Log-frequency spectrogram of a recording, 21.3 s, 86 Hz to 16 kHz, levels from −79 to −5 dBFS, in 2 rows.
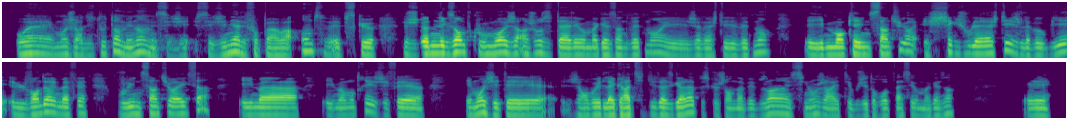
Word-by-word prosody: ouais, 135 0 0
moi, 125 +1 -3
je 125 - -5
leur 115 - -2
dis 110 0 -12
tout 135 - -7
le - - -11
temps: 165 +3 +2
«Mais 120 -5 -1
non, 155 +5 0
mais 115 -5 -4
c'est 100 -1 -11
gé 110 +3 -9
c'est 110 - -10
génial, 135 +9 +1
il - - -5
faut - - -5
pas 120 - -2
avoir 110 0 0
honte» 170 -1 -2
et - - -1
parce 115 - -9
que 120 -2 +2 0.3
je 120 -3 -3
donne 135 +4 +7
l'exemple 150 +3 +6
q - - -7
où 130 - 0
moi 150 +3 +5
j'ai 140 0 -1
un 130 - 0
jour 145 +3 -2
j'étais 120 -4 -3
allé 120 0 +5
au 120 - +2
magasin 115 0 0
de 115 - -11
vêtements 150 +5 -3
et 115 -4 -5
j'avais 110 +1 -4
acheté 110 +2 -6
des 110 - -2
vêtements, 145 +8 -5 0.3
et 120 -2 +1
il 115 - +2
me 120 - +1
manquait 120 +2 +7
une 125 -1 +1
ceinture, 135 - +1
et - - -8
je - - -3
sais 155 - 0
que 135 - -10
je 125 - -8
voulais 135 0 +3
l'acheter, 140 +6 +1
je 125 -6 -6
l'avais 115 0 -2
oublié, 125 +9 -2
et 125 - -5
le 115 -1 -4
vendeur, 130 +7 +4
il - - -2
m'a 120 -1 +3
fait: 135 +2 -4 0.3
«Vous 120 - -7
voulez 120 +2 +1
une 130 - -4
ceinture 130 +2 0
avec 130 0 +3
ça?». - - -2 0.3
Et 120 - -3
il 120 - -2
m'a 120 -1 +6 0.3
et - - -7
il - - -11
m'a 115 - -2
montré, 120 +8 -5
j'ai 115 -5 -9
fait, 120 +1 +2
heu, 110 -1 +1 0.4
et 120 - -4
moi 140 +4 +3
j'étais 115 -2 +1 0.2
j'ai 120 - -10
envoyé 115 +2 +1
de 120 - -4
la 120 -1 +6
gratitude 120 +1 +1
à 120 - +4
ce - - -9
gars-là, 125 +5 +4
parce 120 -5 -16
que - - -12
j'en 110 -1 -6
avais 110 0 -5
besoin, 130 +6 +1
et 125 - -4
sinon 120 +2 -7
j'aurais 110 -4 -2
été 110 - -10
obligé 105 +1 -9
de - - -9
repasser 110 +2 -6
au 115 - -7
magasin, 110 +5 -6 0.7
et 110 -1 0
120 Hz, 300 wpm, -24 LUFS, 115-135 Hz, 0.7 s, donne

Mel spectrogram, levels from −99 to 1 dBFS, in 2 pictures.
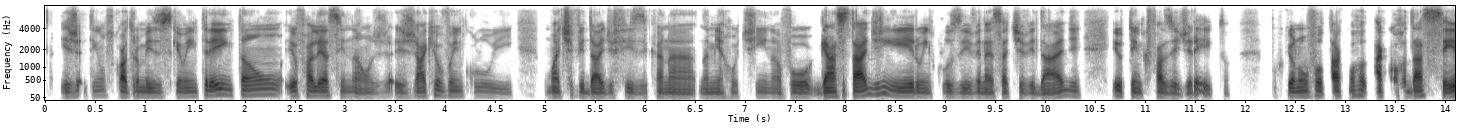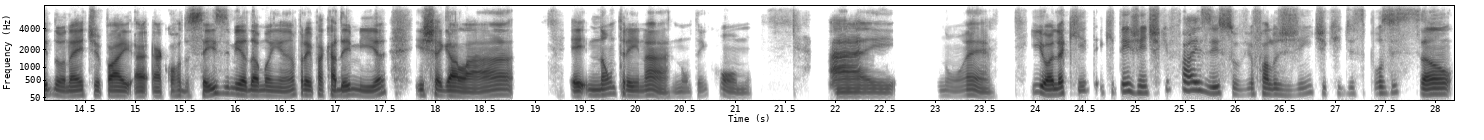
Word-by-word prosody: E 90 - -5
já - - -1
tem 105 +1 -13
uns 110 - -13
4 100 - 0
meses 95 -2 0
que - - -6
eu 95 - -6
entrei, 110 +6 +1
então 120 +1 -3
eu 105 - -2
falei 100 0 +2
assim: 100 +1 -1
"Não, 85 -3 -9
j 85 +4 -12
já 90 +2 -2
que - - -9
eu - - -5
vou 105 +1 -7
incluir 95 -4 -15 0.3
uma - - -3
atividade 85 0 -1
física 85 0 -7
na 80 -3 -5
na 85 +1 -10
minha 85 -2 -4
rotina, 90 +1 -10
vou 85 -1 -4
gastar 100 +1 +6
dinheiro, 105 -9 -1
inclusive, 90 0 -7
nessa 85 -2 -2
atividade, 90 +6 -2 0.3
eu - - +1
tenho 90 -2 -5
que - - -10
fazer 80 -5 -1
direito, - - -6 0.4
porque - - -13
eu 100 - +4
não 100 +1 -1
vou 105 +2 -2
estar 100 - +3
acor 110 +3 -5
acordar - - +2
cedo, 110 -3 +3
né 105 +2 +6
tipo 110 -1 -2
aí 105 -1 +6
a 100 -1 +2
acordo 100 +1 -2
6h30 115 -4 +3
pra 120 - +3
ir 115 - +3
pra - - +1
academia 110 -2 +2 0.3
e 120 - -3
chegar 110 -2 +7
lá, 105 +6 +3 0.6
eh, - - +4
não 120 +5 -2
treinar, 105 -7 +1
não 90 +1 -16
tem 100 +5 -20
como. 80 -3 -8 0.8
Ai 85 0 +2 0.4
não 105 0 -16
é? 90 -8 -2 0.4
E - - +1
olha 125 +4 +7
que 110 -7 -8 0.2
que - - -14
tem 190 +1 0
gente 160 -2 +1
que 230 - -17
faz 220 -6 -2
isso, 150 -3 -1
viu. 130 +2 -14
Eu - - -10
falo 135 -2 -1
gente 130 +7 -6
que 145 - -14
disposição, 145 -2 0
100 Hz, 175 wpm, -25 LUFS, 90-120 Hz, 0.8 s, chegar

